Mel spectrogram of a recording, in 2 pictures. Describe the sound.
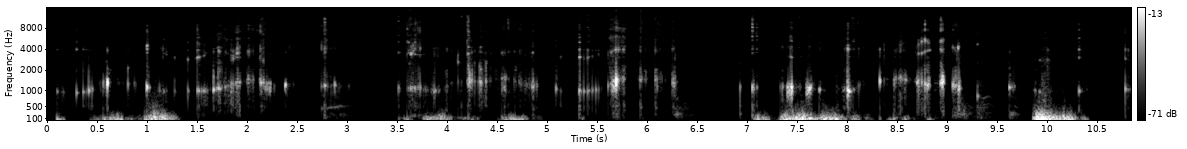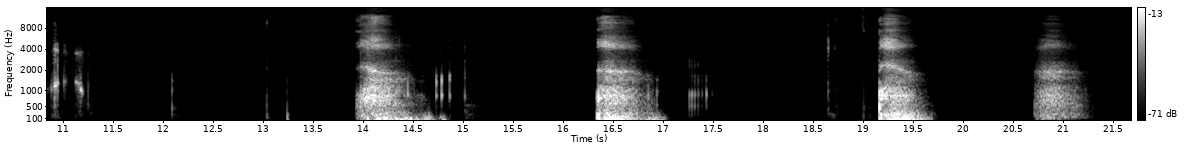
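Licking a hard candy: quiet, wet mouth sounds of smacking and sucking come in irregular bursts separated by silent pauses, with a few louder, fuller passes later on.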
